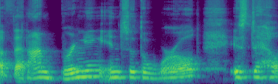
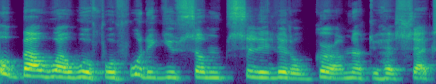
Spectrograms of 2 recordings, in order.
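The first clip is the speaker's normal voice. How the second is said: mocking baby talk, louder; 5 dB louder than usual. Retelling how a man once pressured the speaker: imitating baby talk. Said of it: "You did not just fricking baby talk me".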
